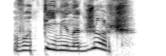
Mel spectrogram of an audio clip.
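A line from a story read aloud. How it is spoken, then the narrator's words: Exclamation. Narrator (Russian): воскликнула она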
